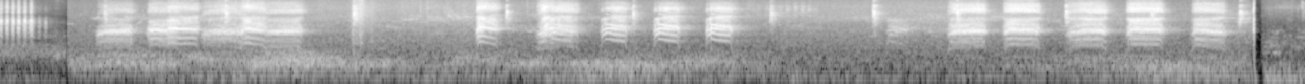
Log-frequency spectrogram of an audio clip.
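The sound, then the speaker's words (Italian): A crow caws repeatedly in harsh, raspy bursts, grouped into three runs of several calls each with short pauses between, loud over a low outdoor rumble. “Corvo si schiarisce la gola un paio di volte.”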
